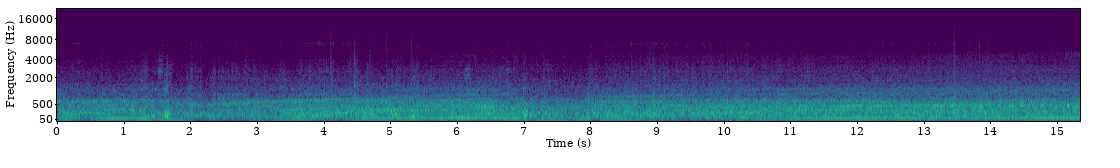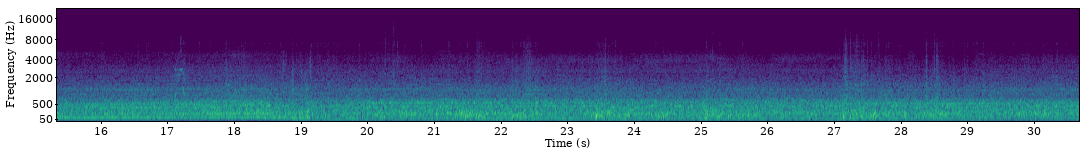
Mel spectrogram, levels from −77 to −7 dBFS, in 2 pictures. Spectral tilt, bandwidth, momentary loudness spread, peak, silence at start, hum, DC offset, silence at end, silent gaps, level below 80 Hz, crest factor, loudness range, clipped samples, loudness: -8 dB/octave; 14 kHz; 5 LU; -16 dBFS; 0 s; none; under 0.1%; 0 s; none; -48 dBFS; 18 dB; 4 LU; under 0.1%; -35 LUFS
